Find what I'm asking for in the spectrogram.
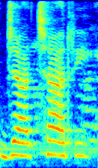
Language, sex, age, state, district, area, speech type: Telugu, female, 18-30, Andhra Pradesh, Krishna, rural, spontaneous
